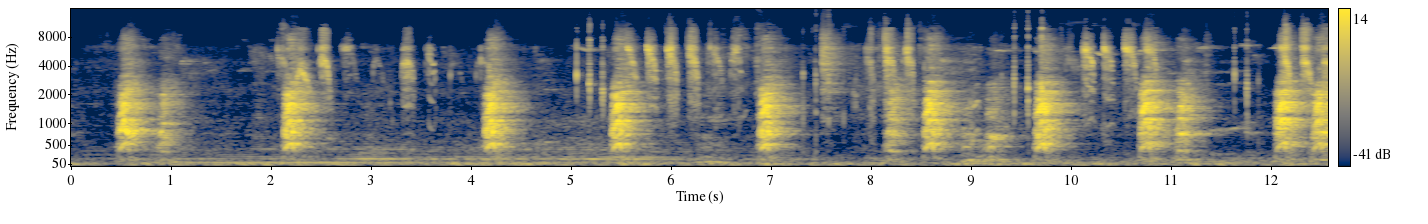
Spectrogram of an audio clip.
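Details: Large-line purebred Rottweiler barking steadily: a long series of gruff, forceful barks, often in quick twos and threes, over a low background hum.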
